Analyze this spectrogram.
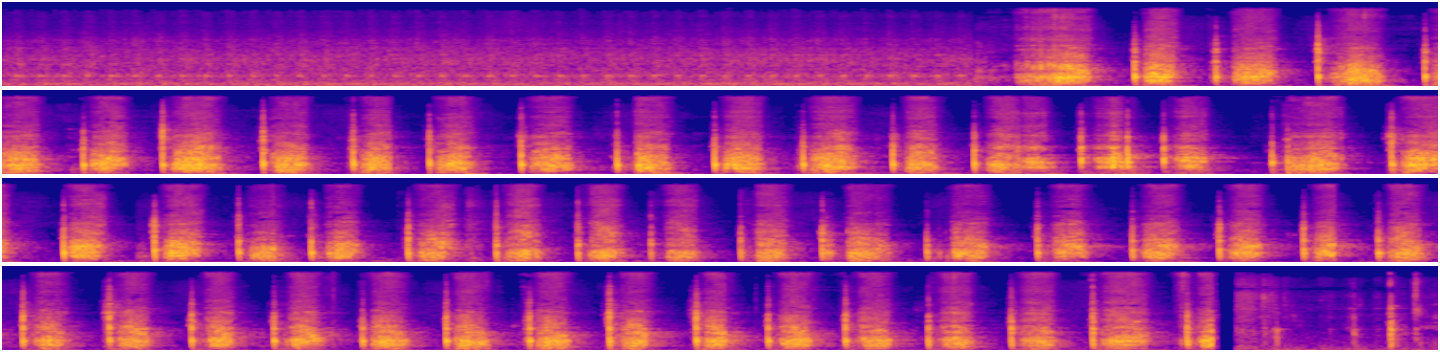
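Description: Rhythmic back-and-forth rasping of a hand tool worked over a wood surface, about two to three strokes a second, with a brief pause partway through. It is preceded by a few seconds of a quieter steady machine hum.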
